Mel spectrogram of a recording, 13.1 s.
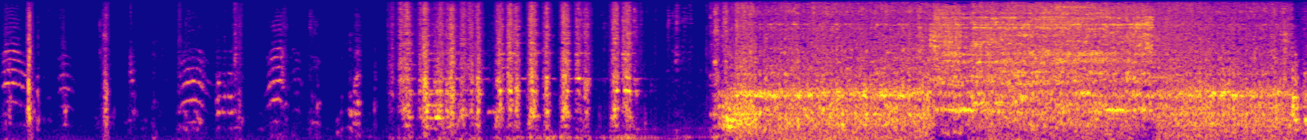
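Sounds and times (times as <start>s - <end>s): scraping strokes on wood: 3.9s - 13.0s
table saw whining: 4.0s - 13.0s.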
